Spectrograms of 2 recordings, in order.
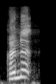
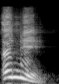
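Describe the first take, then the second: First: The final vowel is pronounced as an open a. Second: The final vowel is pronounced as a fronted e.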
